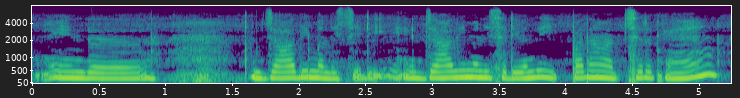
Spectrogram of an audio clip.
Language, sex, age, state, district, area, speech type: Tamil, female, 45-60, Tamil Nadu, Perambalur, urban, spontaneous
